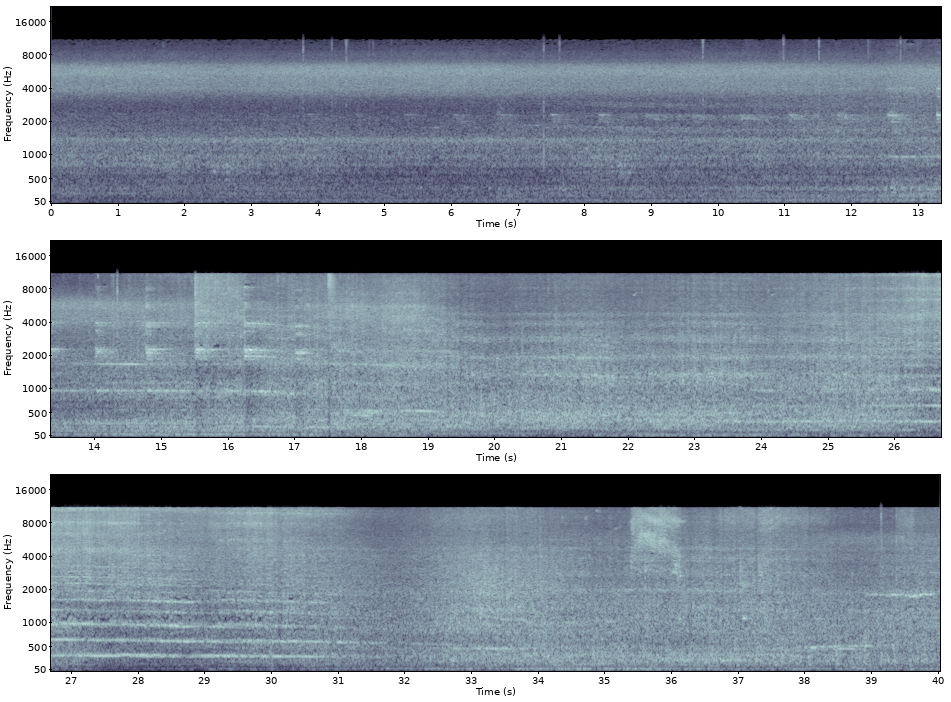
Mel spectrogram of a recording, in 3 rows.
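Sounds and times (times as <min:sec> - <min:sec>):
train rumbling past: 0:00.0 - 0:40.0
train squealing tone: 0:05.3 - 0:19.5, 0:25.7 - 0:31.8, 0:35.3 - 0:36.3, 0:37.0 - 0:40.0
locomotive bell dinging: 0:07.5 - 0:17.3.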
